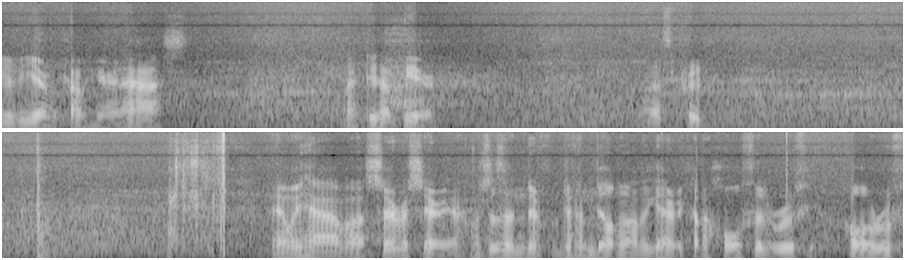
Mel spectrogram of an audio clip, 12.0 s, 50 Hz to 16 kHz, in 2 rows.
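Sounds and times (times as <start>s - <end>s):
steady background hum: 0.0s - 12.0s
sharp knock: 6.2s - 6.5s.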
